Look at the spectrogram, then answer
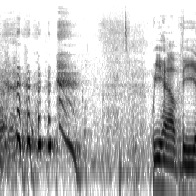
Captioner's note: laughing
